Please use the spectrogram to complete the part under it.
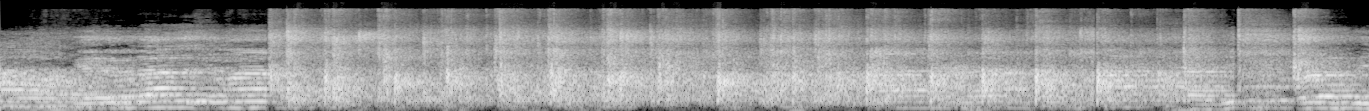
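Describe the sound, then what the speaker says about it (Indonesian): An audience at a lesson on computational thinking breaks into rhythmic clapping after a voice at the start, the claps coming in a fairly regular, even beat that stays loud to the end. "Oke, tepuk tangan semua."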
